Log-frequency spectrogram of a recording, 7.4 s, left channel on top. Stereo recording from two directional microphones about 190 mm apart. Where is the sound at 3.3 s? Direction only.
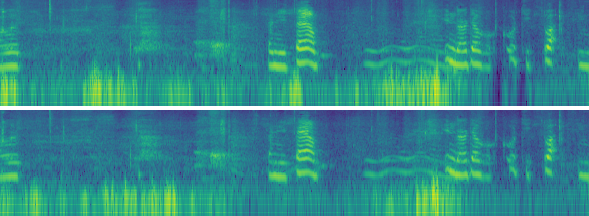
65° left (ahead or behind).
